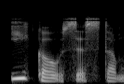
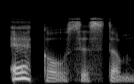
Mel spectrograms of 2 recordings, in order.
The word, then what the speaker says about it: ecosystem: And this you you'll hear people say both ways, ecosystem with an e or echosystem with an e.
